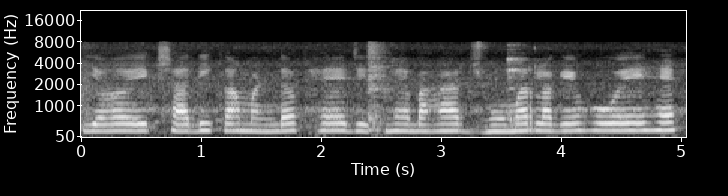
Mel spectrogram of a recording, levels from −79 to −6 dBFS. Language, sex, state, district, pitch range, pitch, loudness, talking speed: Hindi, female, Gujarat, Valsad, 210-225 Hz, 215 Hz, -17 LUFS, 145 wpm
